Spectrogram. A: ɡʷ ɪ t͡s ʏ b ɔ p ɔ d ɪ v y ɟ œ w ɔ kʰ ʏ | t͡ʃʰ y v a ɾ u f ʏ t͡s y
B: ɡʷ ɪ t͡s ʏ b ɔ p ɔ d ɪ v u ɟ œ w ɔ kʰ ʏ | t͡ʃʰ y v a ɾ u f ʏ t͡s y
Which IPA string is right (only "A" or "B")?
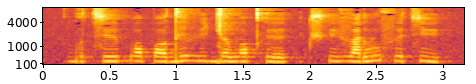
A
